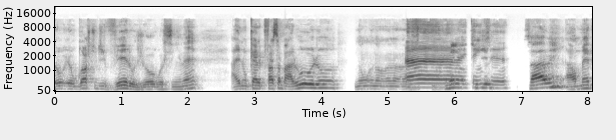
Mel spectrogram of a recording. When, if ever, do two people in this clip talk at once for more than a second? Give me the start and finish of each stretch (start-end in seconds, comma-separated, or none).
5.2-6.6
